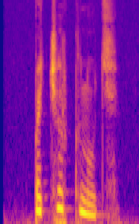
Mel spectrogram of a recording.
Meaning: 1. to underline, to underscore 2. to stress, to emphasize, to underscore
- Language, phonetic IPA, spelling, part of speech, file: Russian, [pət͡ɕːɪrkˈnutʲ], подчеркнуть, verb, Ru-подчеркнуть.ogg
